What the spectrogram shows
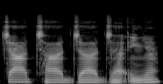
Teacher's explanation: वे व्यंजन जिनके उच्चारण में जीभ की पिछले भाग का तालु से स्पर्श हो उन्हें ताल व्यंजन कहते हैं।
